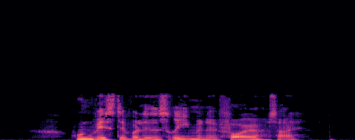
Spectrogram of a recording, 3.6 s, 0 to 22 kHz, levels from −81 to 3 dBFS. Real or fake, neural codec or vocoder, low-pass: real; none; 7.2 kHz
